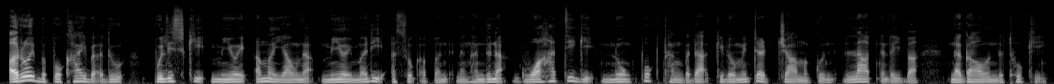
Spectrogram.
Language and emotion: Manipuri, neutral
